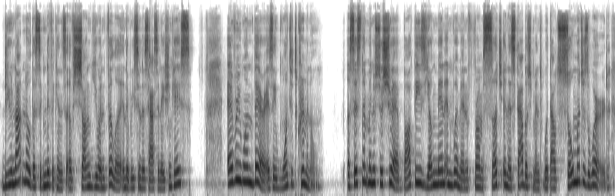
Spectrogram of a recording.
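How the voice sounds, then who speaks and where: A woman's voice: mid-range voice, animated, a little fast, warm tone, lightly acted. A woman voicing a menacing male vice commander of the guard, curt and commanding, in a story reading. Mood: stern.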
